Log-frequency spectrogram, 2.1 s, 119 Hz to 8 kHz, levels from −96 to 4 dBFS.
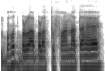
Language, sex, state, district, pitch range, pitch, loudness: Hindi, male, Bihar, Jahanabad, 140-150 Hz, 140 Hz, -16 LUFS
